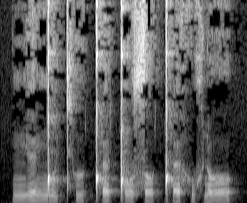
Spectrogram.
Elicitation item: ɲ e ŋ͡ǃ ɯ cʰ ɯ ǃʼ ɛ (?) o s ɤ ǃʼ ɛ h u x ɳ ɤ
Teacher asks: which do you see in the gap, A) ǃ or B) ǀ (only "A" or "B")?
A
